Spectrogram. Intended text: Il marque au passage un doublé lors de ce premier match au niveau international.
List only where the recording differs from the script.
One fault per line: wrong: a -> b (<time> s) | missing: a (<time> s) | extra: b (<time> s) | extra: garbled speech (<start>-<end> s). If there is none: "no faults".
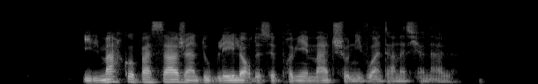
no faults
